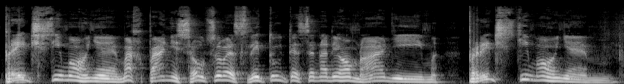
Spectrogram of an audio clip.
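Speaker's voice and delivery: high, loud desperate screaming plea; mother screaming at the judges to take away the fire. Acted. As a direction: beg them to stop, frantic. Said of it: "křičela".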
